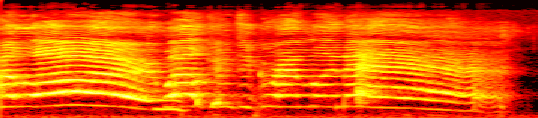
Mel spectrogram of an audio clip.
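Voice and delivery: very loud, high, slow creepy delivery. Joking as the podcast begins, welcoming listeners: put-on creepy voice. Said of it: "Do I go all creeper and be like".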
